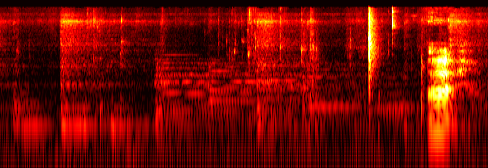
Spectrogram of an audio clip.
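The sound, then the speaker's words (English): A soft murmur of voice gives way to a small click and then a brief gurgle of water being sipped or poured, lasting only a moment near the end. “A little bit of water here, folks.”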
